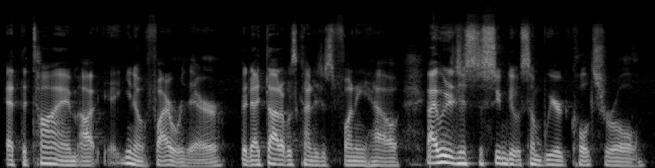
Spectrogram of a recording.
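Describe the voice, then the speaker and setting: Low-voiced man chatting loosely. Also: lively intonation, brisk. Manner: loose, conversational, thinking aloud. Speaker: podcast co-host. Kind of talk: casual chat recapping a TV episode.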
